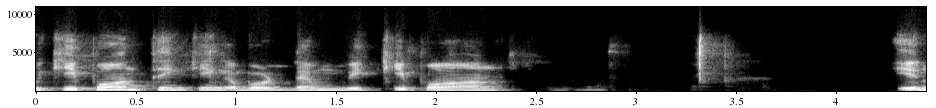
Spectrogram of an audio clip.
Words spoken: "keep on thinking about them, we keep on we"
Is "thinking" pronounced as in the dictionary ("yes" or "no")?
no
